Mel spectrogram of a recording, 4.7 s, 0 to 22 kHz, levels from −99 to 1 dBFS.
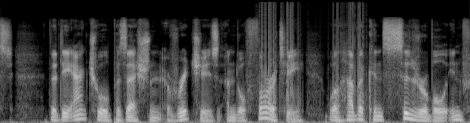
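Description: A speech recording with processor overload crackle from 2.56 to 3.68 s: a dense run of missed audio deadlines, each leaving a sub-millisecond silent gap, which fits very short buffers. The waveform shows many tiny hard-edged near-silent dropouts, and the spectrogram shows closely packed vertical broadband streaks.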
